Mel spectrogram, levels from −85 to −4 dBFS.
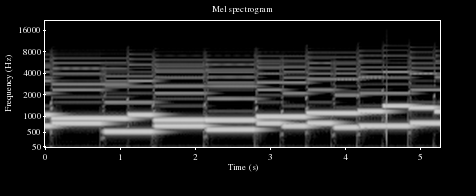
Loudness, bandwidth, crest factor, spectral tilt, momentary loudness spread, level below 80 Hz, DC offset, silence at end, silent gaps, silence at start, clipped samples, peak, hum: -21 LUFS; 9.4 kHz; 10 dB; 0 dB/octave; 1 LU; -70 dBFS; under 0.1%; 0 s; none; 0 s; under 0.1%; -12 dBFS; 50 Hz at -75 dBFS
